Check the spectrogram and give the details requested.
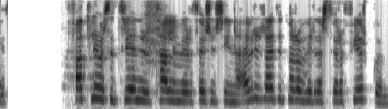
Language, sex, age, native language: Icelandic, female, 18-19, Icelandic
